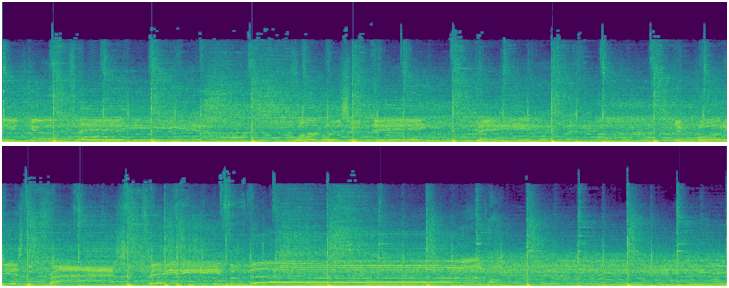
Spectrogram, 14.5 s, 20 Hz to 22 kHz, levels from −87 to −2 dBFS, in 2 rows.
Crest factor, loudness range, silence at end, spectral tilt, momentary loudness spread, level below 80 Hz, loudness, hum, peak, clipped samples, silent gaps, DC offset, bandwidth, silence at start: 10 dB; 2 LU; 0 s; -4 dB/octave; 2 LU; -18 dBFS; -10 LUFS; none; 0 dBFS; under 0.1%; none; under 0.1%; 18 kHz; 0 s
